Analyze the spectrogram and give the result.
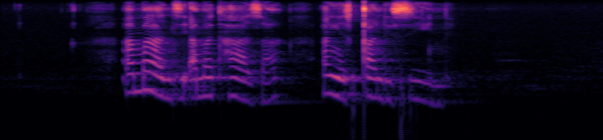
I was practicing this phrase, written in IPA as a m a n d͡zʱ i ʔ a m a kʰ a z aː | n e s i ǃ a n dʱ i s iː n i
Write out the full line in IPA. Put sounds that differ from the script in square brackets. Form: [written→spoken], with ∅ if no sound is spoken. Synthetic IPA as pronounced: a m a n d͡zʱ i ʔ a m a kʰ a z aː | [n→ŋ] e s i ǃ a n dʱ i s iː n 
